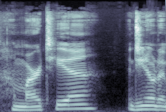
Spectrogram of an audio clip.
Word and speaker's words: hamartia: I think it's pronounced hamartia.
